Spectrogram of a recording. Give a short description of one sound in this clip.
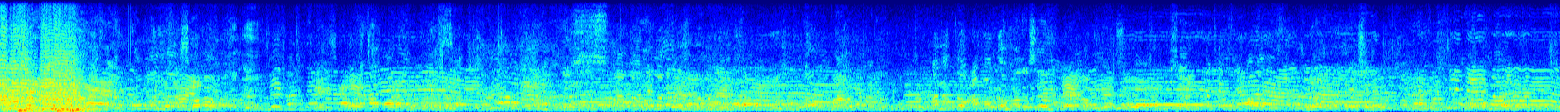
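A crowd of men and women chatter and talk all around outdoors.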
